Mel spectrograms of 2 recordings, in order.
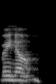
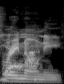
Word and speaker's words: Rainone: And I get your name right, even though all my relatives say Rainone. It's spelled, yeah, I answer to both. It's good, but it's Rainone for the record.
